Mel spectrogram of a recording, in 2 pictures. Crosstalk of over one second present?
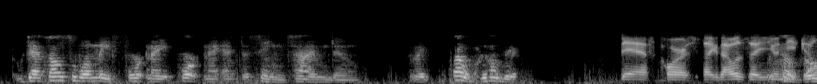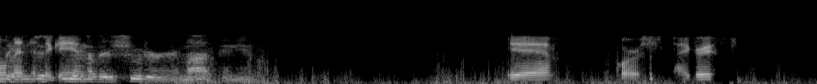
Yes, from 7.7 s

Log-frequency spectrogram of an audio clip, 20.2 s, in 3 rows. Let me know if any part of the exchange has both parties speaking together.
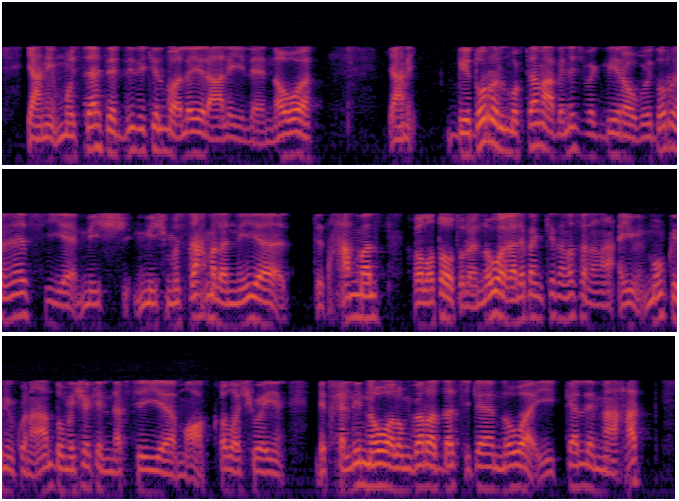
No

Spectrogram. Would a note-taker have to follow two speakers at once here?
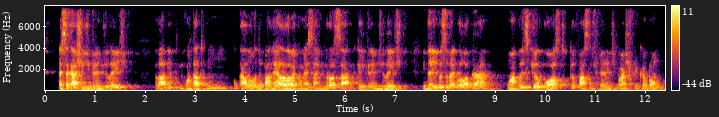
No

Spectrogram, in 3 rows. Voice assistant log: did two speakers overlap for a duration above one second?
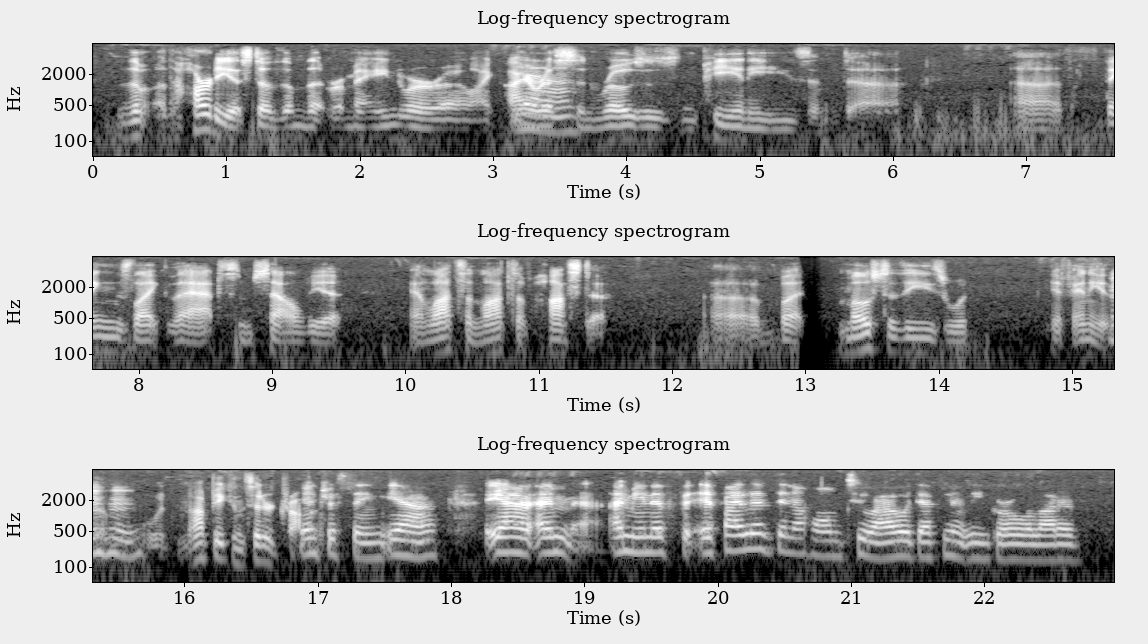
No

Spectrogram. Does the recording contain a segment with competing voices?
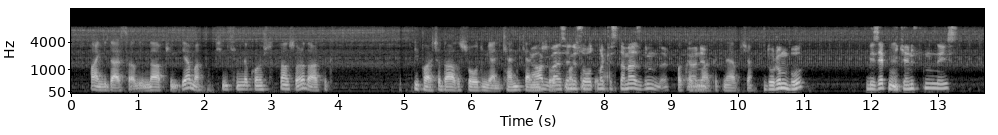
Yes, from 6.9 s

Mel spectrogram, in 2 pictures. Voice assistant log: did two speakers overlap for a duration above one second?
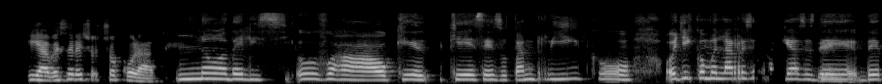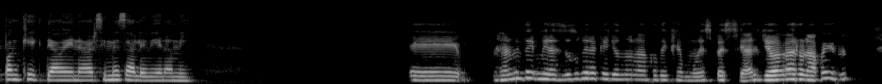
No

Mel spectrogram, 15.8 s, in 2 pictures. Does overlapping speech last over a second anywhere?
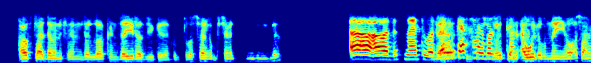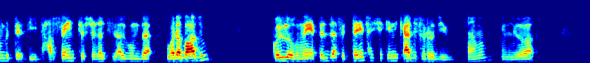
Yes, from 5.7 s

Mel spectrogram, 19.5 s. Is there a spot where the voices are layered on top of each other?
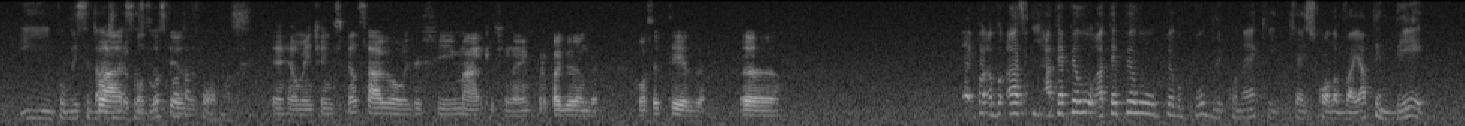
Yes, from 1.3 s

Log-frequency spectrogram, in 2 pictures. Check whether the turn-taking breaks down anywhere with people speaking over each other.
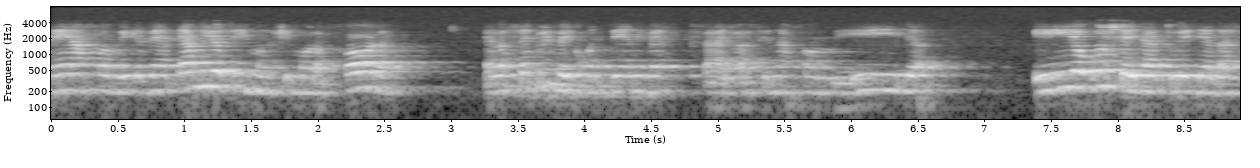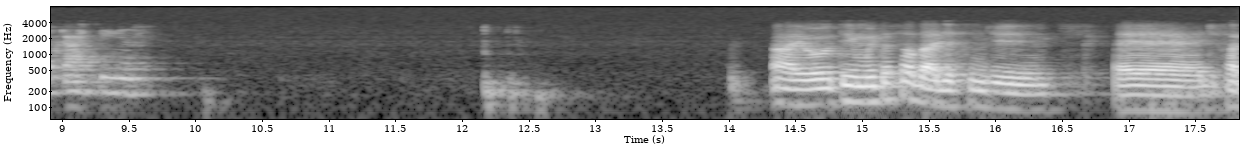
No

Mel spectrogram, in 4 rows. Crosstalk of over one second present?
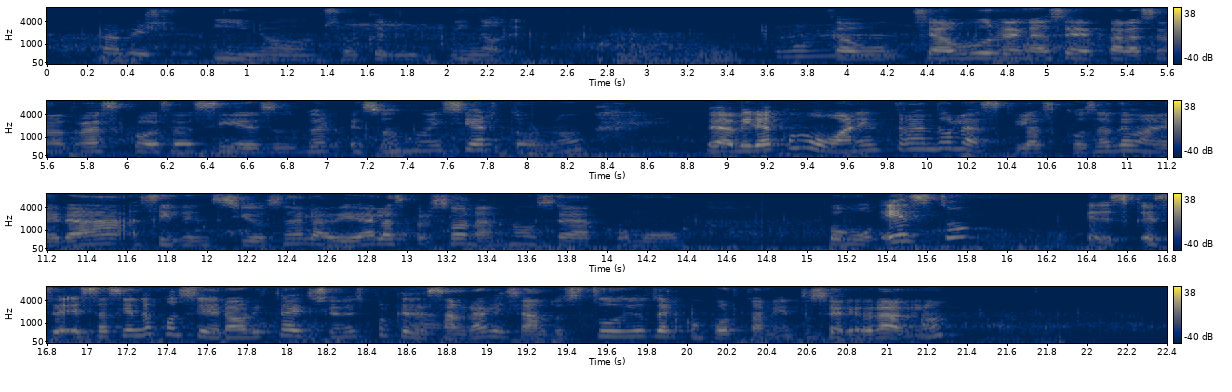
No

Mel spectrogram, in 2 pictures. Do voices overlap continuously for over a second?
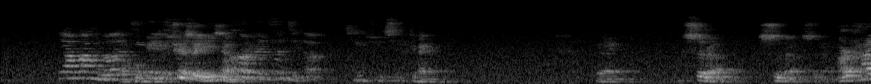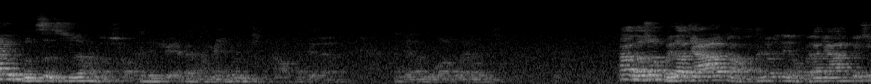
Yes, from 1.2 s

